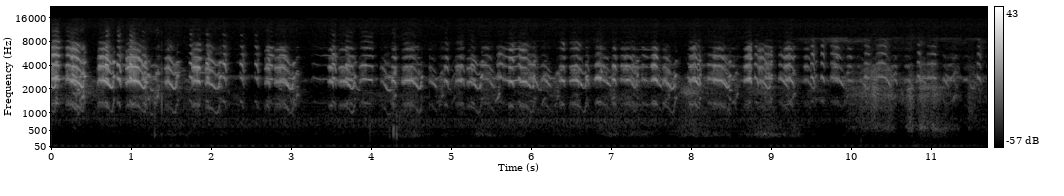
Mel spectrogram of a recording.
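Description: Birds chirping overhead: many short, quick calls overlapping, faint, thinning out near the end.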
